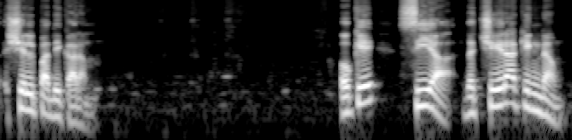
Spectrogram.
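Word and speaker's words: Silappatikaram: See there are different pronunciation but just understand the pronunciation. It is shilpadicaram.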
